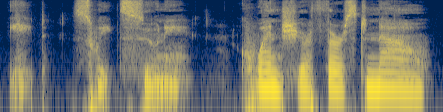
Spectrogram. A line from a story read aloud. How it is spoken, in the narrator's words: She heard the king whisper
